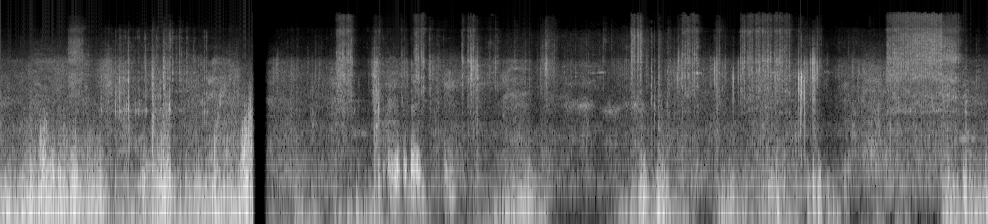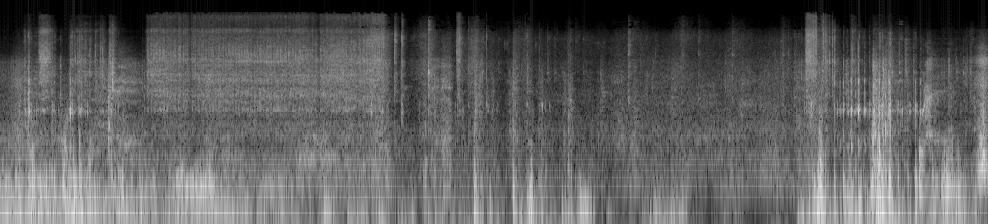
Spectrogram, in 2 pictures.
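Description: Bicycle tyres roll over rough pavement.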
